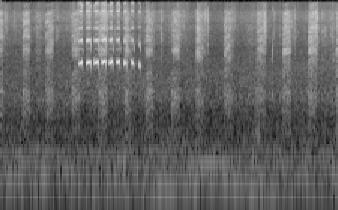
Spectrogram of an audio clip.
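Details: On a summer night in a garden, a European hedgehog (Erinaceus europaeus) sniffs in quick, repeated, breathy, almost mechanical bursts, with a brief high trill and a low rumble behind.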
